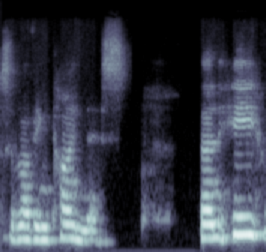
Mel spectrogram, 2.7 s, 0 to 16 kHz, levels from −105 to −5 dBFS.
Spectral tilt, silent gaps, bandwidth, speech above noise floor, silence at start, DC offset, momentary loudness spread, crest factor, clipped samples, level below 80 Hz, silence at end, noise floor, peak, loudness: -6.5 dB/octave; none; 10 kHz; 35 dB; 0 s; under 0.1%; 18 LU; 16 dB; under 0.1%; -72 dBFS; 0 s; -55 dBFS; -6 dBFS; -21 LUFS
